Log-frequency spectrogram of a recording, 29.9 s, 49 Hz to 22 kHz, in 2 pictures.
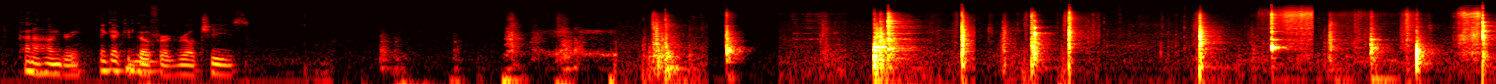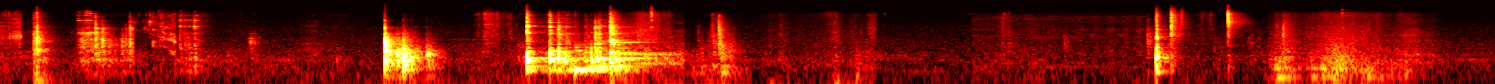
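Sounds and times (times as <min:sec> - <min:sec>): pan and utensils clinking: 0:15.7 - 0:17.1, 0:20.2 - 0:21.8.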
